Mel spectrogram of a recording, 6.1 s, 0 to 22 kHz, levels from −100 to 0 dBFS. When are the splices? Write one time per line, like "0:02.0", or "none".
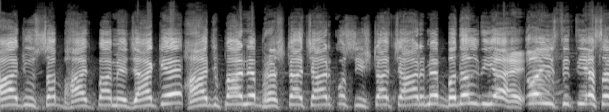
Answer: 0:01.9
0:05.2

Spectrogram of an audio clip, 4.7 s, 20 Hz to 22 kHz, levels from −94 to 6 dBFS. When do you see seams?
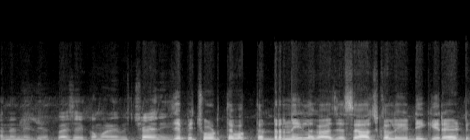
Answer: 0:01.7

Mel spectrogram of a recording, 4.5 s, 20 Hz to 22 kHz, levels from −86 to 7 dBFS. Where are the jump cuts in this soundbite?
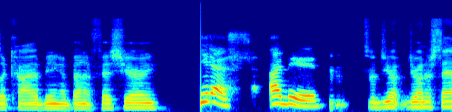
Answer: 0:01.7

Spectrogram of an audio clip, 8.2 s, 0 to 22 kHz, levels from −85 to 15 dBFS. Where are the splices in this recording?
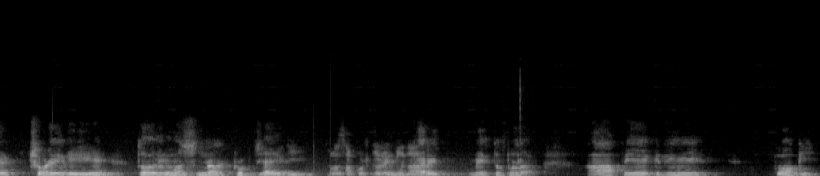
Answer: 0:03.2

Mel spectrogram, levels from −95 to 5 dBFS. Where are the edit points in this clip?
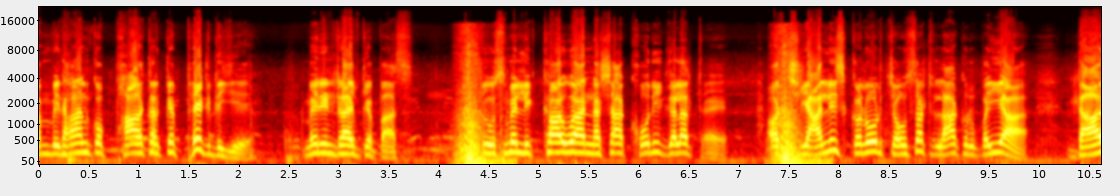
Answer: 0:07.1

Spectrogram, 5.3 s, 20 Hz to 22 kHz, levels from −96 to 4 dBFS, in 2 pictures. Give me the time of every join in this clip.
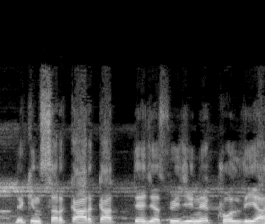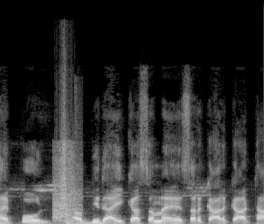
0:03.2

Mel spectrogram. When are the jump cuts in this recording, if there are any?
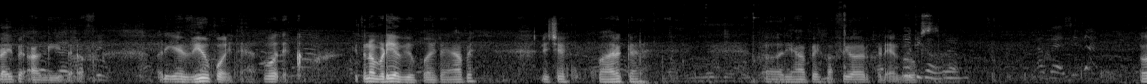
none

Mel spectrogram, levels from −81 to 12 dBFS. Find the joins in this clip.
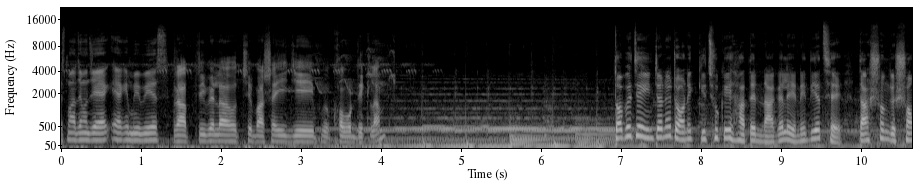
none

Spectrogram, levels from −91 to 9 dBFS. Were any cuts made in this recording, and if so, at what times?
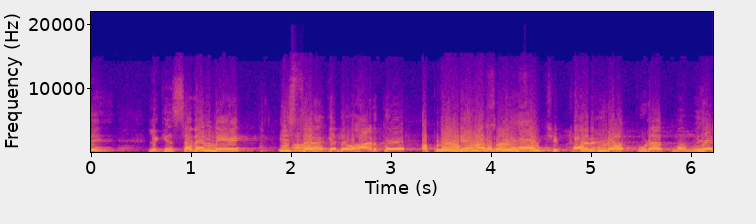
none

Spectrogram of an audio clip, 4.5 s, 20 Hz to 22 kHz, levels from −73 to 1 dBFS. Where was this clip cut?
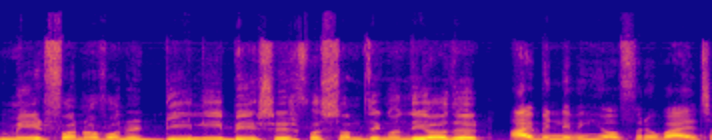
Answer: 0:03.1

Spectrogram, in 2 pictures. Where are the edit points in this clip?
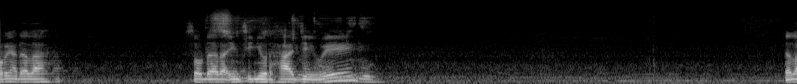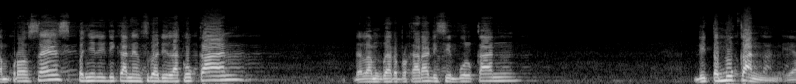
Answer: none

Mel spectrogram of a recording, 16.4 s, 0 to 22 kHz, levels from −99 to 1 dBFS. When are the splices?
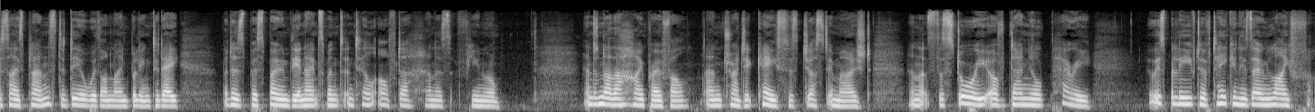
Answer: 0:03.4

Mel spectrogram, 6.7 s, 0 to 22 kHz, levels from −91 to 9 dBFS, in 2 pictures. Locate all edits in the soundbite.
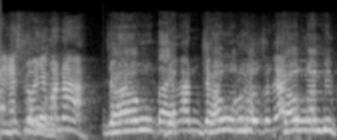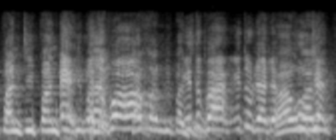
0:01.0

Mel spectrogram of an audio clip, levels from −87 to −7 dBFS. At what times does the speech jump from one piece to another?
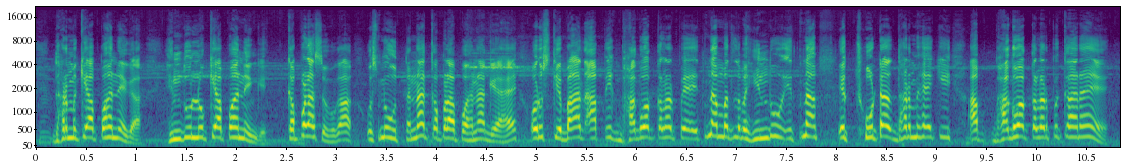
none

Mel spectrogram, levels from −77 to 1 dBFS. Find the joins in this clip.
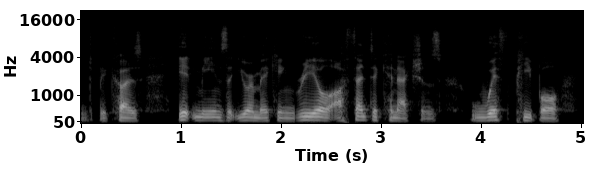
0:02.1

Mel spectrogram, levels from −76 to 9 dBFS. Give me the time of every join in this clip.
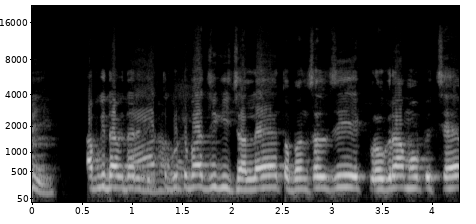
0:01.4

